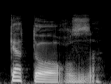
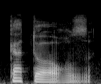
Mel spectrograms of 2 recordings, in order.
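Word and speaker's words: quatorze: Okay, so you will get the sound K here. K. 14.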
